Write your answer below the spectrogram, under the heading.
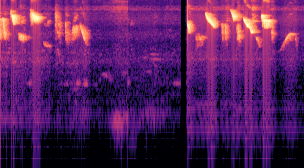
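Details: White-rumped seedeater song: high sweet chirps and downslurred whistles, a quiet gap with low murmuring noise, then another vigorous burst of rapid twittering.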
